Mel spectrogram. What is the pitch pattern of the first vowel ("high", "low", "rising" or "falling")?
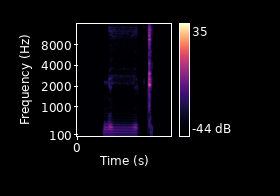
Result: low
